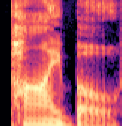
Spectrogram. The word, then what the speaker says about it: Pääbo: In 2010, a team led by a Swedish geneticist named Svante Pääbo, pronounced Pie-bo, finished sequencing the first complete Neanderthal genome.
